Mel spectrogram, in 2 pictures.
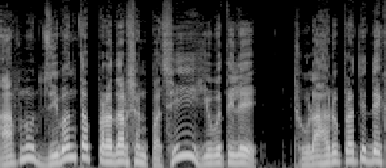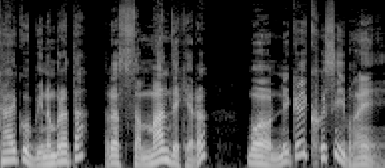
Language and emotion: Nepali, happy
